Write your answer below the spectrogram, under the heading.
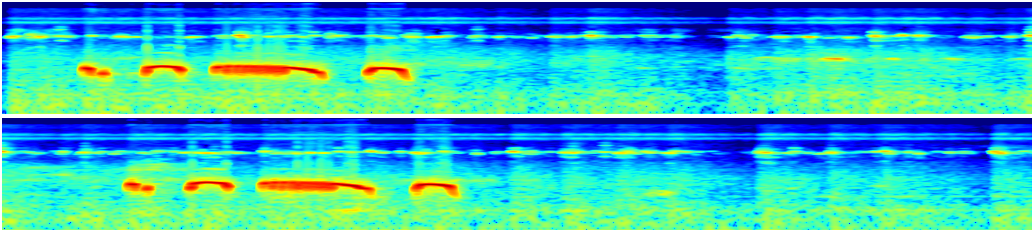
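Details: Training decoy Spotted Doves calling in a session where no wild birds arrived; two separate mellow cooing phrases about four seconds apart, each with quick short notes around one long drawn coo, above a thin constant high-pitched insect drone.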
